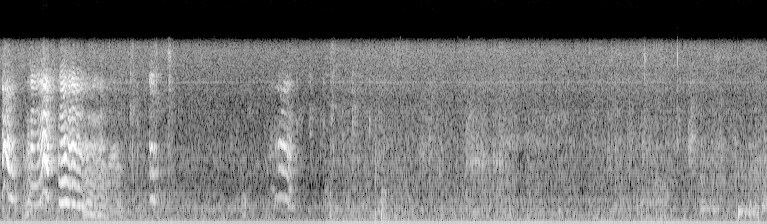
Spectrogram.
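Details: Two Miniature Schnauzers, a mother and her four-month-old puppy, playing indoors in a living room. Within the first two seconds come several short whines and yelps with wavering pitch, followed by a long stretch of quiet room sound with faint scuffles.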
